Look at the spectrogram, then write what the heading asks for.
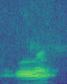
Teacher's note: आइन जो है वस्ते हलक से अदा होता है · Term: आइन की आवाज़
